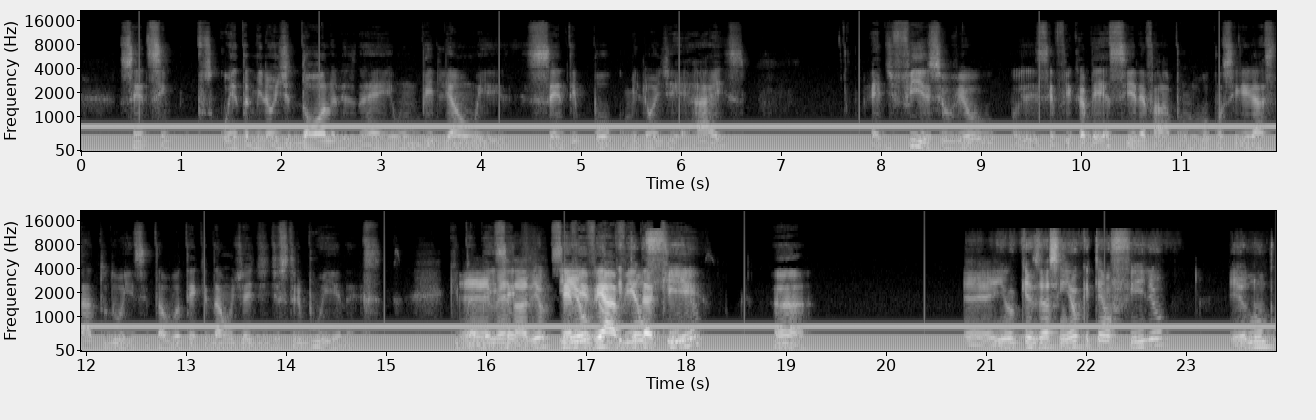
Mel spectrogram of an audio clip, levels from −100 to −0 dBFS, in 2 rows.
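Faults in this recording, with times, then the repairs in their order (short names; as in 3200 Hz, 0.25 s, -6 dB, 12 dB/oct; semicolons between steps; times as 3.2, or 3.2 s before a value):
buzz 50 Hz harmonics 9 -31 dBFS
tick 33 1/3 rpm -19 dBFS
tone 720 Hz -31 dBFS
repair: de-click; de-hum 50 Hz, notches 9; notch 720 Hz, Q 30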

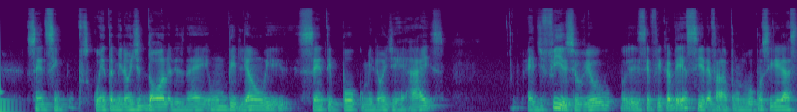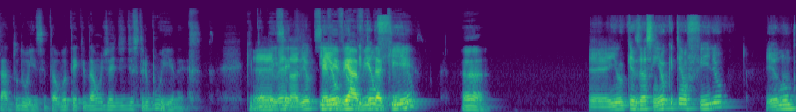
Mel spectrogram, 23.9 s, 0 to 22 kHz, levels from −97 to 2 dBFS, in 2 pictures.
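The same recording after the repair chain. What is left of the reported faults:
none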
